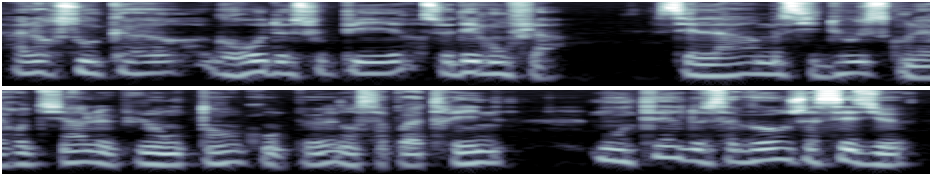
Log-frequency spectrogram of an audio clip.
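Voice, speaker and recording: A man reading a French novel aloud as an audiobook, in a slow, gentle narration. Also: mid-range voice, fairly even intonation, slightly rough. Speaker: audiobook reader. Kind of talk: scripted narration.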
